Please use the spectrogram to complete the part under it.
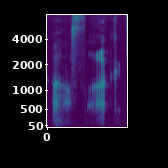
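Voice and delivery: hushed, low, mortified aside; barely voiced, low embarrassed swearing; retold under-breath curse. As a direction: curse under your breath as if just caught out.

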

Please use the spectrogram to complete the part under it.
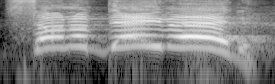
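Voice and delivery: full-force, high, stretched-out holler; desperate, drawn-out yell. Acted. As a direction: shout over everyone trying to silence you. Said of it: "But he only shouted louder".

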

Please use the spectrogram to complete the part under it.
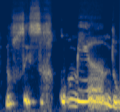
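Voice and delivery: high, breathy whispered aside; teasing whispered verdict; sly whisper. Real, not acted. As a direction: drop to a conspiratorial whisper. Sly aside after joke.

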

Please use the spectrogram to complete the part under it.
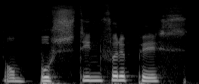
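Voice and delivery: slow Dudley accent demo. Shown as a demonstration. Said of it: "the Dudley accent is like that".

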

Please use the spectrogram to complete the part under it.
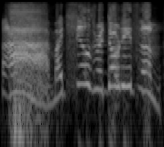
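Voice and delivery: high, loud villain wail; anguished villain shriek. Acted. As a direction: cry out for your dying bugs. Villain sees bugs die.

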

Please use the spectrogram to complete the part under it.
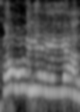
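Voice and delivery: high, loud fake enthusiasm; mock eager boyfriend. Imitating the boyfriend's loud high eager yeah. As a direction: overplay the eager yes. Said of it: "she's like".

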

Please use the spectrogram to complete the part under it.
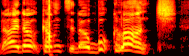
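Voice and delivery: Mum's emphatic Jamaican refusal, retold; thick Jamaican accent. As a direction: finish the line in broad Jamaican. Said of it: "in a very thick Jamaican accent".

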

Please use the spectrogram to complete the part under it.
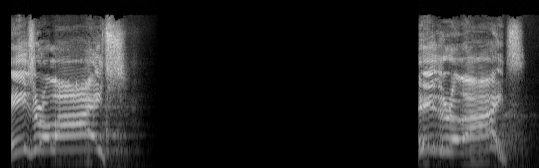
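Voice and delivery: high, drawn-out shout to a crowd; acted booming film-hero call. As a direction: summon a whole nation, stretching the word high. Acting film Moses calling the Israelites.

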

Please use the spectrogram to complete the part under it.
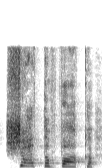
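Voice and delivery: put-on high, yelled fuck off at the kids; snapping at kids. Shouting up at kids on a roof, snapping at them. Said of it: "and I just snapped".

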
